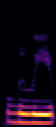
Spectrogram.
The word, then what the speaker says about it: Louis: inspired by the fact that Louis rhymes with gooey, and then I was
